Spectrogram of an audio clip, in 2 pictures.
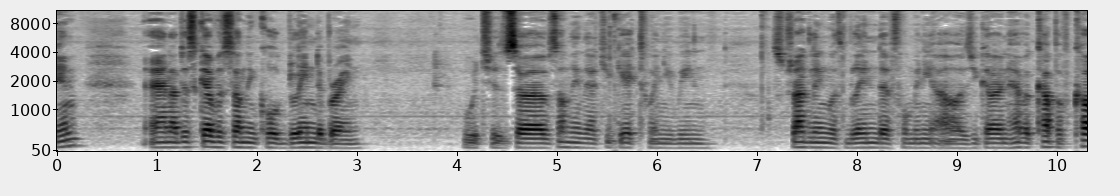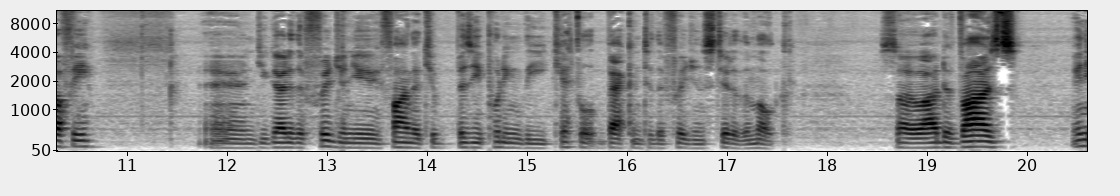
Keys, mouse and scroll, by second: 0.3 KP_0, 7.3 middle click, 8.5-9.6 middle drag.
